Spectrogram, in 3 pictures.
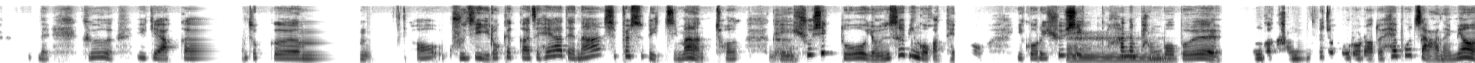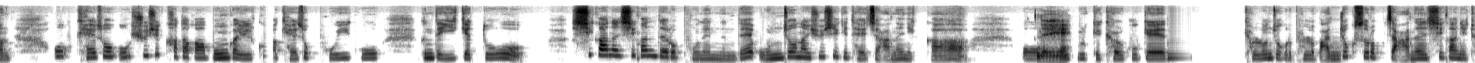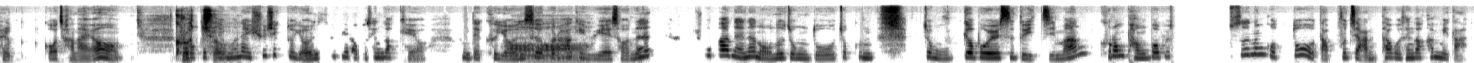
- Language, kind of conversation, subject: Korean, advice, 휴식 시간을 잘 보내기 어려운 이유는 무엇이며, 더 잘 즐기려면 어떻게 해야 하나요?
- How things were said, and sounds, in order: distorted speech; other background noise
